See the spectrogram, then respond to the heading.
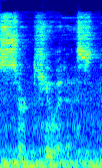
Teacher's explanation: c is going to have more of an S sound circuitous the stress is going to be on that second syllable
